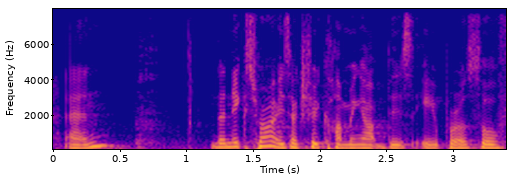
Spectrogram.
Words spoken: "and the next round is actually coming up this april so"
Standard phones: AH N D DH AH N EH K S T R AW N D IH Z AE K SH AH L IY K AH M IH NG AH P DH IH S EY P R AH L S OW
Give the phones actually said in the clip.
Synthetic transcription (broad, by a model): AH N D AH N EH K S T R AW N IH S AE K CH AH L IY K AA M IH NG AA P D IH S EY P R AH L S OW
